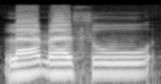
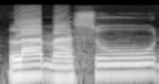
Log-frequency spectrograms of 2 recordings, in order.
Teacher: Kemudian kita lihat pada kata setelahnya, lamatsubatum min indillah. Lamatsu, hati-hati di dalam melafalkan huruf sa, tidak boleh kita menggantinya, mengganti jadi huruf sin. Terdengar bunyinya lamasu dengan s, padahal di sini bukan s yaitu sa.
